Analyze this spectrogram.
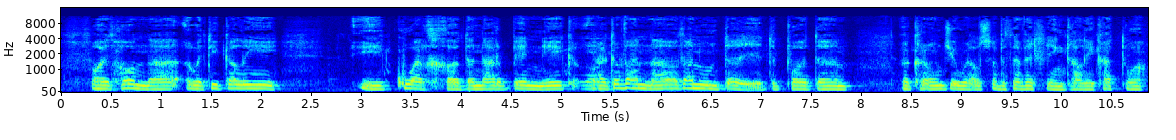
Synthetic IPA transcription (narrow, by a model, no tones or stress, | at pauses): oːɨðhɔnawɛdikʰalˠi | ɡ̥warχɔdənarbɛnɪɡaɡəvanaɔðanuːndeɨdb̥ʰoːdəːm | əkʰrawnd͡ʒɪwɛlˠsɔbɛθɛvɛɬɨnkʰalˠikʰadɔ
